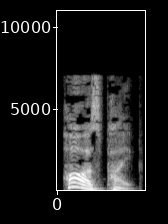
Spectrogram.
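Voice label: "hawsepipe", British English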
